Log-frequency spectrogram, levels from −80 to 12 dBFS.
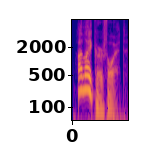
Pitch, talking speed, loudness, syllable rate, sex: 160 Hz, 345 wpm, -17 LUFS, 7.0 syllables/s, male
